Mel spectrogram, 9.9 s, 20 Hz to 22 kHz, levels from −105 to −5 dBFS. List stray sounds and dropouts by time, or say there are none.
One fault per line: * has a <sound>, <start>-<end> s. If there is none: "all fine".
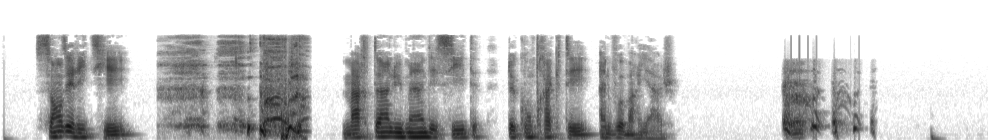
* has a cough, 1.6-3.1 s
* has a cough, 7.8-8.8 s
